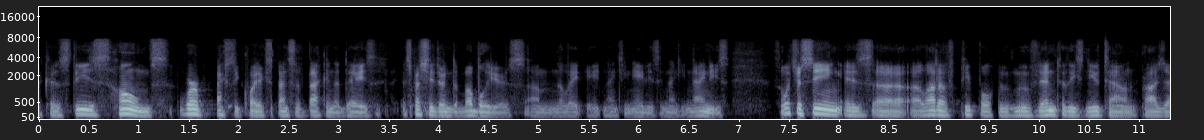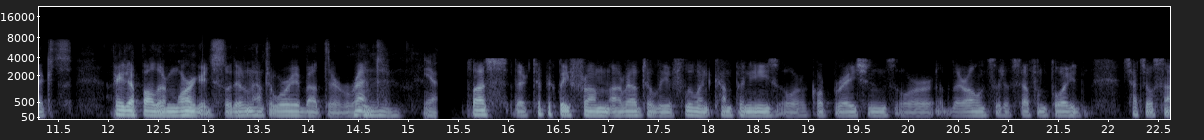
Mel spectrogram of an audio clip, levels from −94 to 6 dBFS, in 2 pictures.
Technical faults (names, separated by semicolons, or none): handover gap; fallback to narrowband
